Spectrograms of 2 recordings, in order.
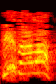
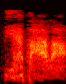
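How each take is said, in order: First: It is said loudly, with force. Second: It is said quietly, barely audible.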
